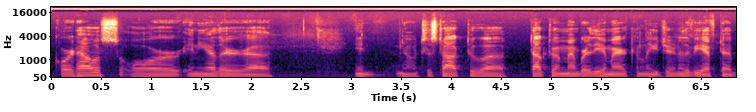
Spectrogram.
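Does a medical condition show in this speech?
No.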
